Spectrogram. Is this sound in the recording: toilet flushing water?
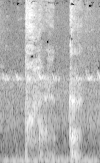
no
